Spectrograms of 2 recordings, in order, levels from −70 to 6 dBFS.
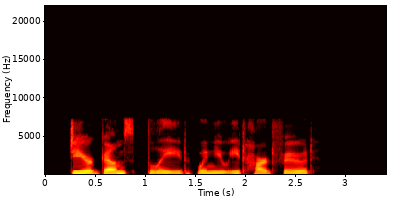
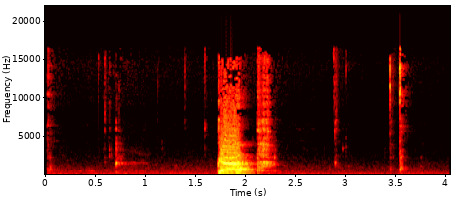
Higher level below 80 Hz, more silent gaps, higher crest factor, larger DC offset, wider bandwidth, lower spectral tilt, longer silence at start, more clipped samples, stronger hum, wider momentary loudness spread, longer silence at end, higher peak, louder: second, -68 dBFS vs -52 dBFS; neither; about the same, 18 dB vs 16 dB; neither; second, 7.6 kHz vs 17 kHz; first, -6 dB/octave vs -2.5 dB/octave; first, 0.25 s vs 0.05 s; neither; neither; second, 7 LU vs 25 LU; first, 0.75 s vs 0.45 s; second, -4 dBFS vs 0 dBFS; second, -21 LUFS vs -11 LUFS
